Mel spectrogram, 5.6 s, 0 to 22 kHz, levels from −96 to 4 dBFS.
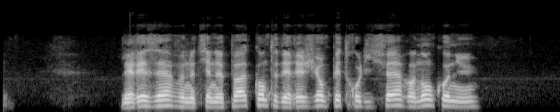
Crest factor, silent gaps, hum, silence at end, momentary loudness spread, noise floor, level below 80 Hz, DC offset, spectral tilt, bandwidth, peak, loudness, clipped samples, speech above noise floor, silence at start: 18 dB; none; none; 0.85 s; 6 LU; -70 dBFS; -68 dBFS; under 0.1%; -5 dB/octave; 7.4 kHz; 0 dBFS; -17 LUFS; under 0.1%; 54 dB; 1.2 s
